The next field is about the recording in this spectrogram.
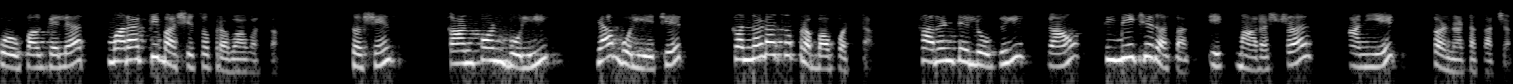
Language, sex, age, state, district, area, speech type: Goan Konkani, female, 45-60, Goa, Tiswadi, rural, conversation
